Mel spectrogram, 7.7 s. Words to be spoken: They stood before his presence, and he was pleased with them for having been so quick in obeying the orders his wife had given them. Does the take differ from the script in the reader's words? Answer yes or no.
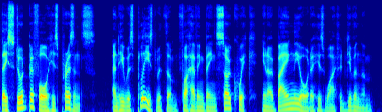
yes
